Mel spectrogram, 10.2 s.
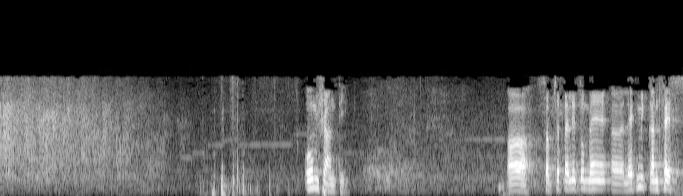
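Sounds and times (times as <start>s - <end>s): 
audience applause: 0.0s - 2.6s
speech: 4.6s - 5.3s, 7.6s - 10.2s.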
